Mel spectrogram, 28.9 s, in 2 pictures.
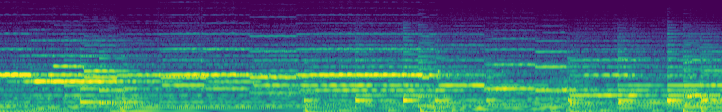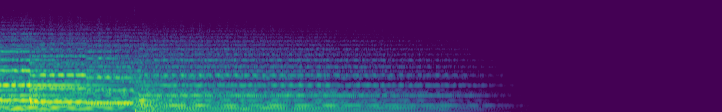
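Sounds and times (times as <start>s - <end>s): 
acoustic praise instrumental music: 0.0s - 20.0s.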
